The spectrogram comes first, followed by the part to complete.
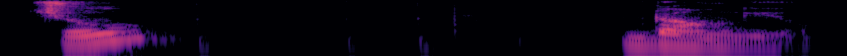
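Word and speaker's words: Qu Dongyu: ये क्यू लिखा है लेकिन इसका प्रोनाउंसिएशन ये होगा चू डोंगयू।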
